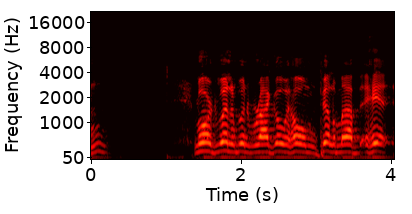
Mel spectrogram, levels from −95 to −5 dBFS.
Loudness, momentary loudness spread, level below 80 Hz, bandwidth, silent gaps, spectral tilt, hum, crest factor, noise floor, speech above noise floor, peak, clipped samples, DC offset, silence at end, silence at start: -53 LUFS; 5 LU; -82 dBFS; 12 kHz; none; -3.5 dB/octave; none; 18 dB; under -90 dBFS; over 36 dB; -38 dBFS; under 0.1%; under 0.1%; 0 s; 0 s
